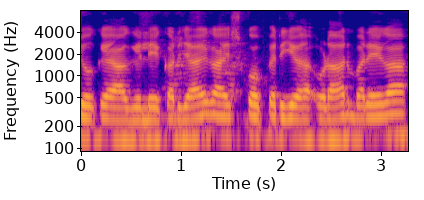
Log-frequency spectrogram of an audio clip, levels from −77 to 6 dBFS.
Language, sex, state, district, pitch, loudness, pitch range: Hindi, male, Chandigarh, Chandigarh, 130 Hz, -14 LUFS, 125-135 Hz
